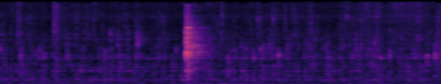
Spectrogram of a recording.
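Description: Thick milk-and-millet kheer simmering in a kadhai, with faint, steady bubbling. A single sharp tap comes about two seconds in.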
